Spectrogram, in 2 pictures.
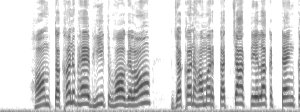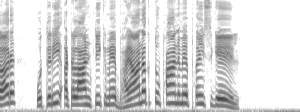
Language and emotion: Maithili, fearful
